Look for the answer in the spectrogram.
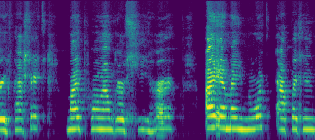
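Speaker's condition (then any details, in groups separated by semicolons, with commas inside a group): Cerebral palsy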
